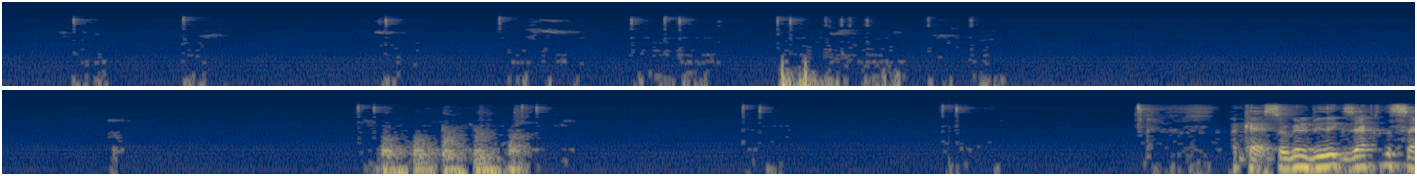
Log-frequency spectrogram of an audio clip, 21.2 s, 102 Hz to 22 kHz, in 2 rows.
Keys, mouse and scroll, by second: 5.3 scroll up 1, 5.8 click, 6.2 middle click, 8.5-8.9 scroll up 1, 8.9-10.2 scroll down 1, 10.2-13.2 scroll up 1, 13.2 click, 20.0-21.2 middle drag.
